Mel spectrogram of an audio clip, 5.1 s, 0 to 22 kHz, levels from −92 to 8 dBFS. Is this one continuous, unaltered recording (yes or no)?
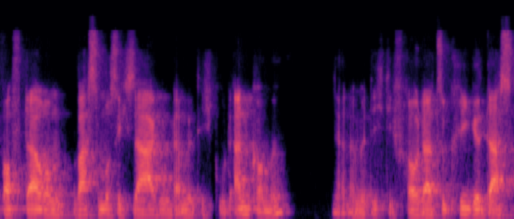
yes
